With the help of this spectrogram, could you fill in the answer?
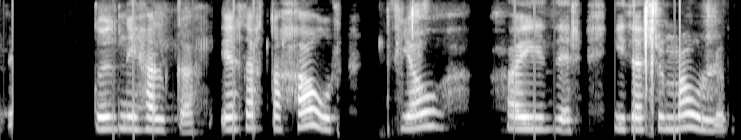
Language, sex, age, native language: Icelandic, other, 11, Icelandic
